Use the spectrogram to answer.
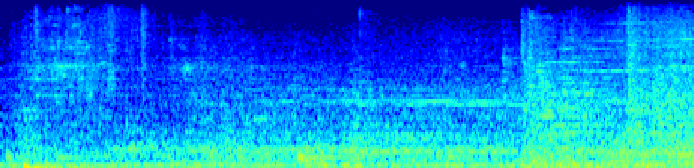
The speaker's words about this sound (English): Oh, of course the elevator breaks. Of course. That's normal. Happens all the time.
